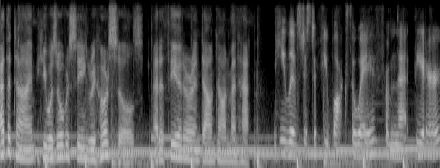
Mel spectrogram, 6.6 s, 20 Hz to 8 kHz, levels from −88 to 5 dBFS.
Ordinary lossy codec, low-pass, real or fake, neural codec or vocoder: Opus, 24 kbps; 7.2 kHz; real; none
